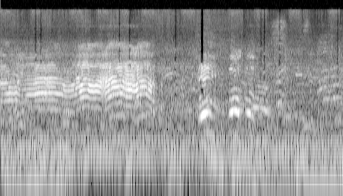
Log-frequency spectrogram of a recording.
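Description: A man's voice talking, with drawn-out phrases in the first half and a few short syllables in the middle, over a faint low hum.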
